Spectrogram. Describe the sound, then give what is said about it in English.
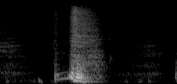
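A single loud human sneeze bursts out after a brief sharp intake of breath, followed by a quiet pause with faint breathing and no talking. “I'm about to sneeze here. I'm sorry.”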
